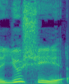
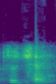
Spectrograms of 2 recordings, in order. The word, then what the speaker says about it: Juche: The Yushi, is that right? Yushi, is that how you pronounce it? – What does the name Yushi? – Yushi. – Yuchi. – Yuchi. – J-U-C-H-E. That is the ideology in North Korea. Yes. – Juche. – You understand now? – Yeah.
